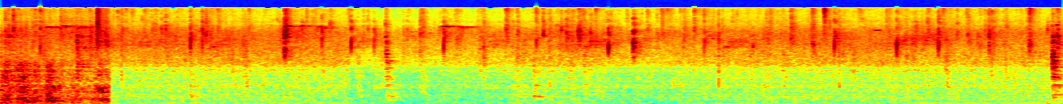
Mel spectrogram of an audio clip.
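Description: The tail of a loud thunder rumble stops abruptly about a second in. It leaves heavy rain falling on leafy garden shrubs, with many close drops hitting the leaves as sharp little ticks.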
